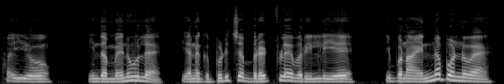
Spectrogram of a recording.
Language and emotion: Tamil, sad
